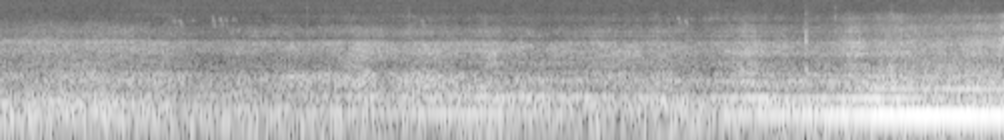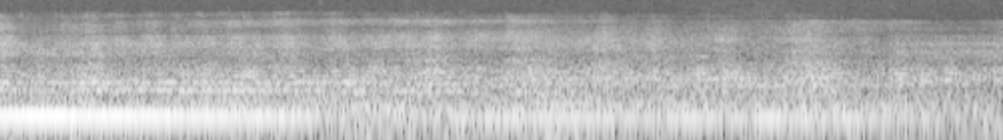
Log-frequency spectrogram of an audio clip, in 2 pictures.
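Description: A jet airliner takes off at Dublin Airport, its engine roar droning steadily and swelling louder in the middle before easing off.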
